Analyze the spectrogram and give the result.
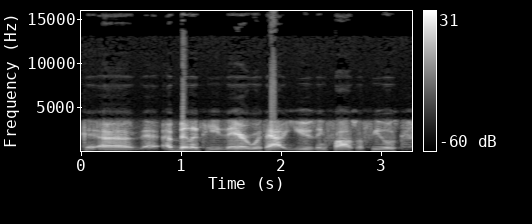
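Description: A man's normal speaking voice, fairly high-pitched, at a moderate pace with fairly even intonation. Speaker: energy industry expert. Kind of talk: interview.

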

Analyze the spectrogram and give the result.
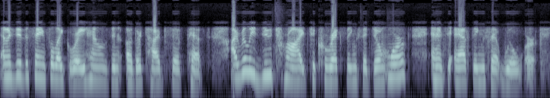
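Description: A woman with an ordinary speaking voice talks at a moderate pace and a medium pitch. Her loudness stays very even, and her pitch varies in an ordinary way. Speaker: pet product entrepreneur. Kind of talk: interview.

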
